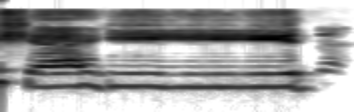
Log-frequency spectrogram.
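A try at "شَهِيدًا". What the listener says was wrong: Nggak boleh dipantulkan. tanwin fathah bertemu alif, posisinya di akhir, panjangkan. Syahida. Bukan syahid. Khusus khusus tanwin fathah aja ya. Kalau di akhir dia tetap dipanjang, dibaca panjang. Syahida. Tidak boleh syahid.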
